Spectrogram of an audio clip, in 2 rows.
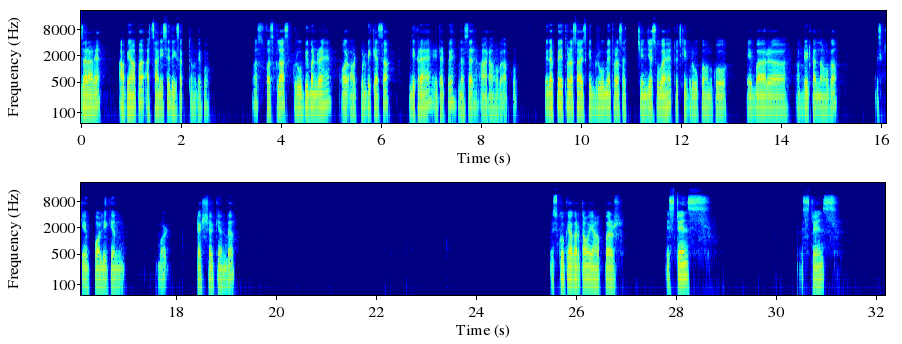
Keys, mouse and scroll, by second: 1.7 middle click, 5.4 middle click, 6.1 middle click, 6.7 middle click, 7.3 middle click, 7.9 middle click, 8.3 middle click, 8.8 middle click, 10.5 middle click, 11.2 click, 14.1 click, 15.2 click, 20.4 click, 25.0 click, 27.0 click, 27.5 click, 28.5 click, 29.9 click.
